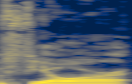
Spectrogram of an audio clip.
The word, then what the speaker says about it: Fiorot: like the main event Aaron blanchfield versus Menon Fior we've discovered it's apparently pronounced and French people you have a lot to answer for this is just the latest of your crimes but man on fure Aaron blanchfield basically determining um who will fight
